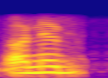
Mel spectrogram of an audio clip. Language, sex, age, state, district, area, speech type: Gujarati, female, 60+, Gujarat, Kheda, rural, conversation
